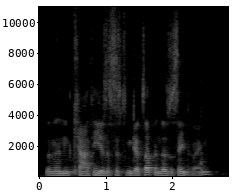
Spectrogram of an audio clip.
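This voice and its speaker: With a somewhat breathy quality, a man talks at a moderate speed. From Canada. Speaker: coach and speaker. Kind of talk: talk to online group session.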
